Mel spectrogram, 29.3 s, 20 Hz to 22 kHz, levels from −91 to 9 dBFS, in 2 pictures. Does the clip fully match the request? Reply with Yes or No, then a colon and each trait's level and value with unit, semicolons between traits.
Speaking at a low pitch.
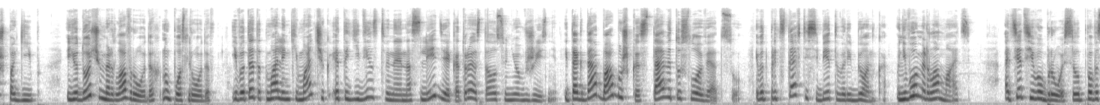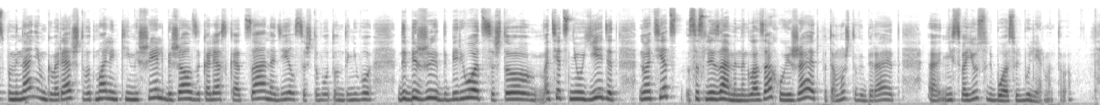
No: high, 245 Hz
